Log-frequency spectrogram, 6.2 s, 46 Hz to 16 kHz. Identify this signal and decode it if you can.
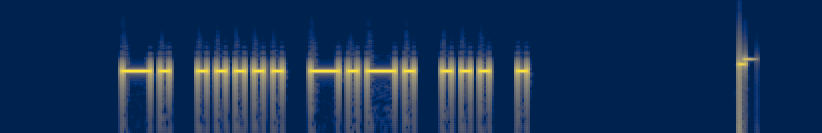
Morse code, heard as a keyed tone, about 17 wpm, 700 Hz. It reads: N5CSE
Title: USA Call Signs - 5 Characters - 4x Character Spacing - 17wpm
